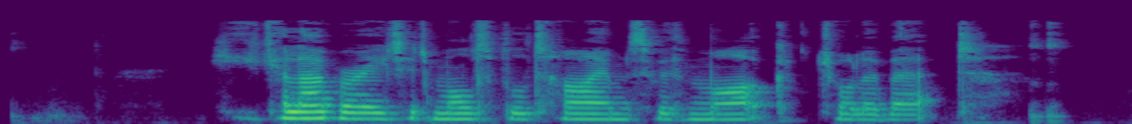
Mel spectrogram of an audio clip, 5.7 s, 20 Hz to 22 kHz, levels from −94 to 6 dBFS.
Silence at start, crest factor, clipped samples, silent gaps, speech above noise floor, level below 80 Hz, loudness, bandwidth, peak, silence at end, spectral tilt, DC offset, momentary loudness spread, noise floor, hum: 1.1 s; 22 dB; under 0.1%; none; 49 dB; -64 dBFS; -25 LUFS; 11.5 kHz; -4 dBFS; 0.35 s; -5 dB/octave; under 0.1%; 18 LU; -74 dBFS; none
